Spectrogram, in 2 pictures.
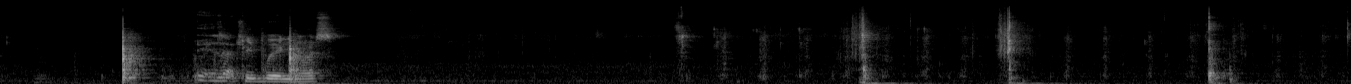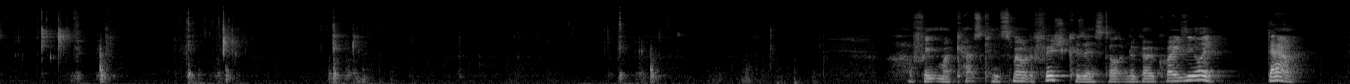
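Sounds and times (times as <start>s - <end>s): person chewing crisp salad: 4.0s - 20.4s.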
